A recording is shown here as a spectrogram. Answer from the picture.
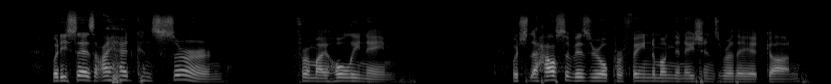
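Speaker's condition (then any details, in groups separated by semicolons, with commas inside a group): No condition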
